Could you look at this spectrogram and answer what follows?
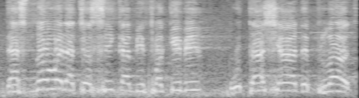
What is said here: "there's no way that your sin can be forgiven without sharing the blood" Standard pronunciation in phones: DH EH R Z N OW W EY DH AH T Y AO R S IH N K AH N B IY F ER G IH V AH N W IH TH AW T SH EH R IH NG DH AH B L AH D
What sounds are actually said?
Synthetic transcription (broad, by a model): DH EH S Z N OW W EY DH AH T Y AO S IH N K AH N B IY F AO G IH V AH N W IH T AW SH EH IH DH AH B L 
